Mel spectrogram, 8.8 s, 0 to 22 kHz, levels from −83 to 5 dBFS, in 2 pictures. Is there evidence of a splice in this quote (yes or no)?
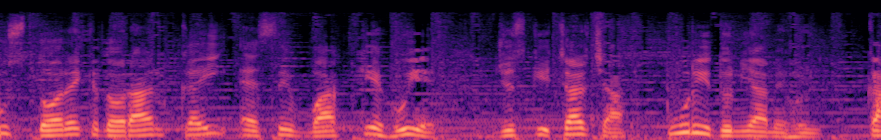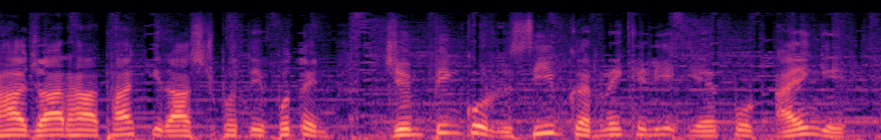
no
